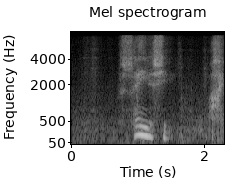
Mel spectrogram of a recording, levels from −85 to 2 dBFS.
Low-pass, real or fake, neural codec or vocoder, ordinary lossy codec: 7.2 kHz; fake; codec, 16 kHz in and 24 kHz out, 0.6 kbps, FocalCodec, streaming, 2048 codes; none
